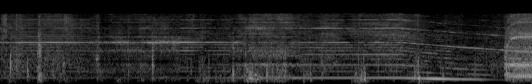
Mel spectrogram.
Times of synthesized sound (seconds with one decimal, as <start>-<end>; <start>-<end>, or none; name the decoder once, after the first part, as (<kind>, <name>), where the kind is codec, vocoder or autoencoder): 0.9-1.8 (codec, HILCodec); 2.3-3.0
